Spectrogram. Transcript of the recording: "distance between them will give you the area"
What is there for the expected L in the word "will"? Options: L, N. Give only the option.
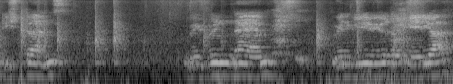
N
